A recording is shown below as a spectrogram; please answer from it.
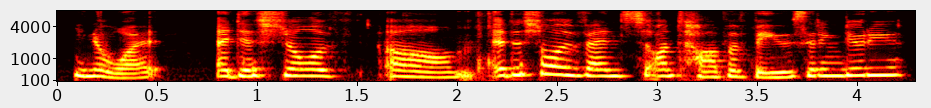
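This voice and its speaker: Female streamer, high voice, chatty and enthusiastic, casual livestream delivery. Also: fast, a little hiss or hum. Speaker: VTuber game streamer.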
